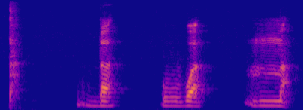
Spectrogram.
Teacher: We have bilabial, where both lips come together.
